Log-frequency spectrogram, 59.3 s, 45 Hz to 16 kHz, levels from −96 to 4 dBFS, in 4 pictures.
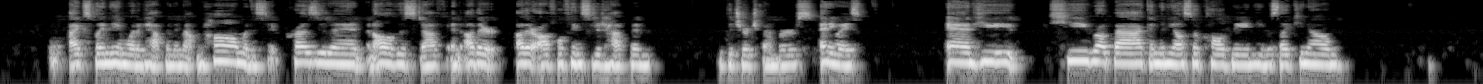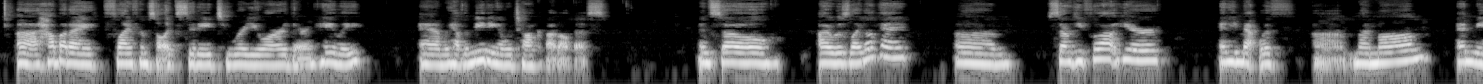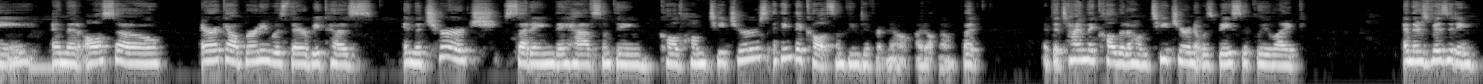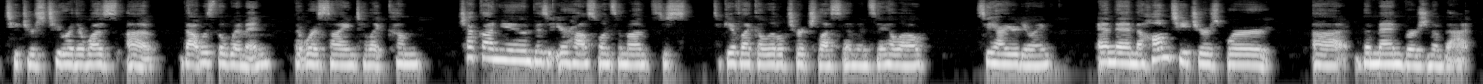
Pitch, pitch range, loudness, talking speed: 190 Hz, 175-210 Hz, -14 LUFS, 200 wpm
